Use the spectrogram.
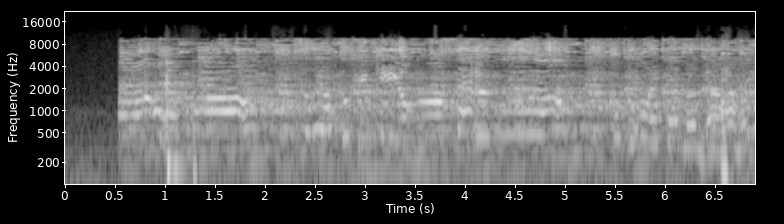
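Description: A phone's bright electronic ringtone starts abruptly after a brief silence and keeps playing steadily and loudly, a busy melodic tone with no one talking over it.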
